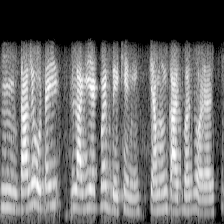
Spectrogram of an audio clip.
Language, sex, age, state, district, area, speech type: Bengali, female, 18-30, West Bengal, Kolkata, urban, conversation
